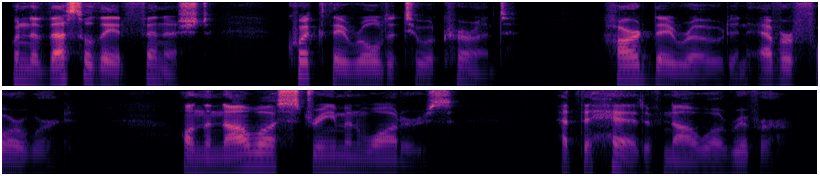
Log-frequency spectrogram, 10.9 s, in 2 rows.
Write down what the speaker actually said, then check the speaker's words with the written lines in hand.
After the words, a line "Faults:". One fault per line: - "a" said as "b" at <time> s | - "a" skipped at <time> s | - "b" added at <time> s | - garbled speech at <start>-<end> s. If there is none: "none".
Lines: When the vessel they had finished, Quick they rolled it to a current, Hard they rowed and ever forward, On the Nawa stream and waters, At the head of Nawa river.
When the vessel they had finished, Quick they rolled it to a current, Hard they rowed and ever forward, On the Nawa stream and waters, At the head of Nawa river.
Faults:
none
